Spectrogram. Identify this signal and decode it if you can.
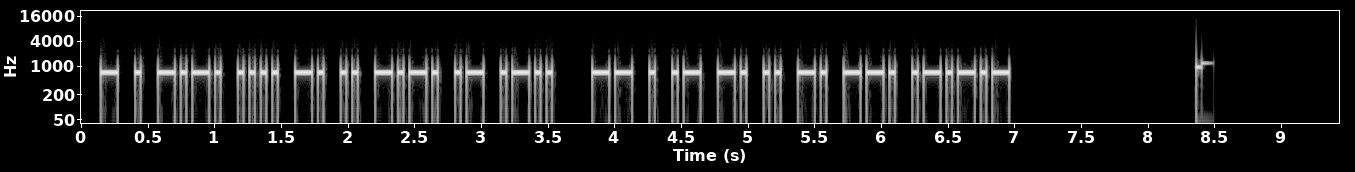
Morse code, heard as a keyed tone, about 28 wpm, 700 Hz. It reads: TECHNICAL MEANING.
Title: Sentences from Top 1100 Words 28wpm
